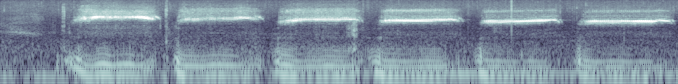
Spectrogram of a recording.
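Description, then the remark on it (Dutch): A water rail gives its piglet-like squealing call: five loud, harsh squeals in steady succession, each under a second long, with brief gaps between and a shrill, grating pitch. “Dus hoor je dat speenvarkengeluid, hoor je dat...”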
